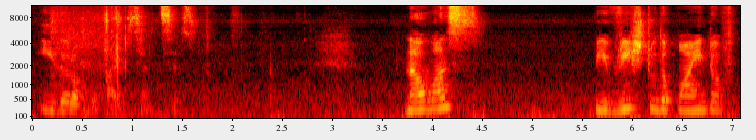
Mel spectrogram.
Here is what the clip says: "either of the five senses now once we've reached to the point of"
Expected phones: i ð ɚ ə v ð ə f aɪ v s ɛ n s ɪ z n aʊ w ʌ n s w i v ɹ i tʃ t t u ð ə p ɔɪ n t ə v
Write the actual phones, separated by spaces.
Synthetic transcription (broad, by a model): i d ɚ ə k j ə p aɪ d s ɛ n s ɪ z n aʊ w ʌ n s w i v ɹ i tʃ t t u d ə p ɔɪ n t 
